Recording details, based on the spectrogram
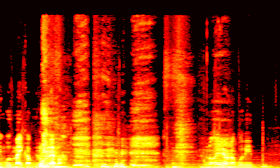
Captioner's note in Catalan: Lisa riu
